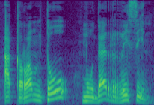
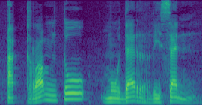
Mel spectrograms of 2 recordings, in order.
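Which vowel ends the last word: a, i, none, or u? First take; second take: i; a. First: The last word ends with a final i-sound. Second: The last word ends with a final a-sound. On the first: The speaker calls it wrong. "Dengan mengkasrah mudarrisin" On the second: The speaker calls it right. "Dia harus dibaca nasab"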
